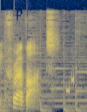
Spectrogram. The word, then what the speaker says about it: cravat: If that were to happen, Francisca, I'll eat my cravat. How do you pronounce that word?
